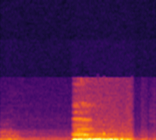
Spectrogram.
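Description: A person's long breathy exhale, like a sigh, close to the microphone, starting about a second in and stopping abruptly after just under a second, with a low rumble of breath striking the mic.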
